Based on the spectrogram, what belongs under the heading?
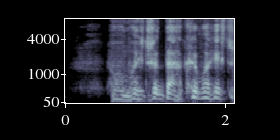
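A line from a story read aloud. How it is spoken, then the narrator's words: Whimpering. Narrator (Russian): захныкал он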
